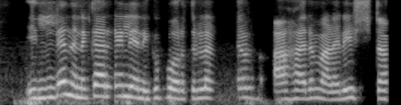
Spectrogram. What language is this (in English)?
Malayalam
